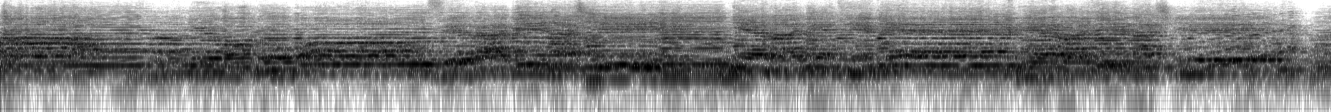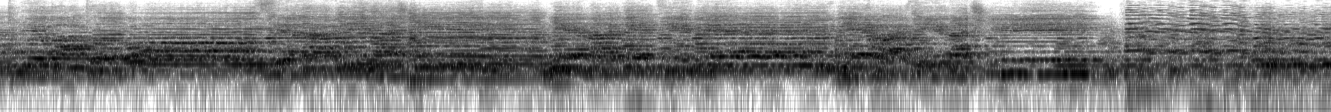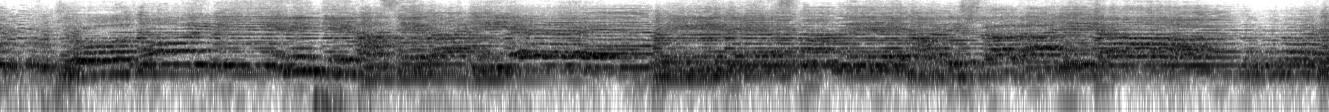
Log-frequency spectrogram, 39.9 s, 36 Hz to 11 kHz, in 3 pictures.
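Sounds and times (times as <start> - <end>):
choir singing: 0.0 - 24.9, 27.0 - 39.9
accordion: 0.0 - 39.9.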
